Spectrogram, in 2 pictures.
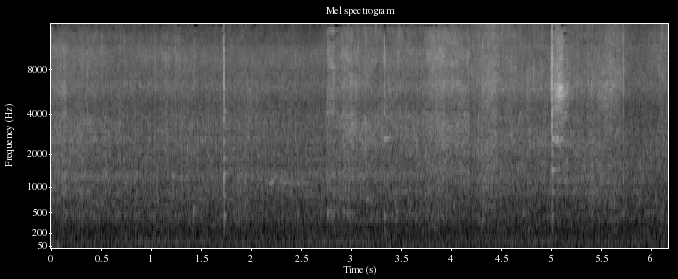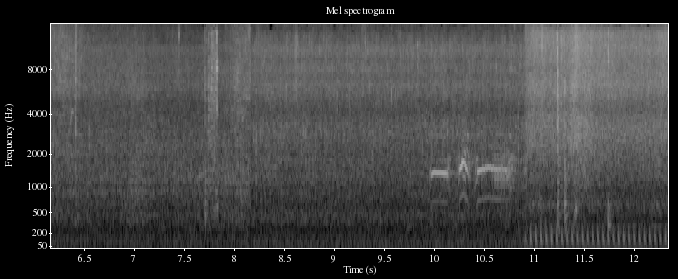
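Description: Greens and meat sizzling and frying in a wok over a charcoal stove, with a spatula stirring and clicking against the pan. A chicken calls briefly about ten seconds in, and near the end a louder steady low hum joins in.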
